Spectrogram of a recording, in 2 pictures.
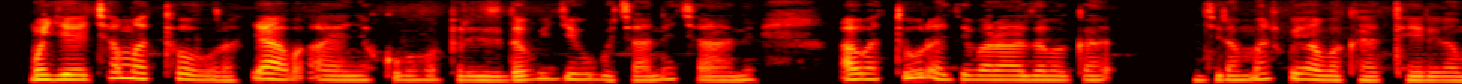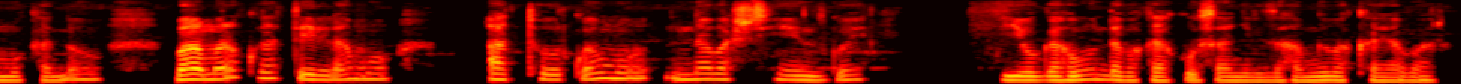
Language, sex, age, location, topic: Kinyarwanda, female, 25-35, Huye, government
